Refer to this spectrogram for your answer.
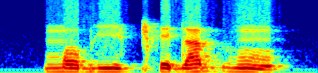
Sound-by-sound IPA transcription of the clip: m ɔː b iː z ǀʰ e d a b ɡʱ õ

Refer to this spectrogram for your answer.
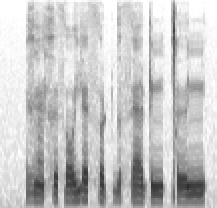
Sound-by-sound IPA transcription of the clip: ɣ æ̃ x ɘ θ ɔ j ɛ θ ɔ ʈ ɡ ə θ æ ʈ ə ɲ ǀ ɘ ɲ

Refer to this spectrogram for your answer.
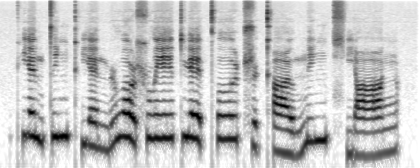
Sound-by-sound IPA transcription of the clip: pʰ j ɛ˥˩ n t̪ i˥ ŋ pʰ j ɛ˨˩ n ɻ w ɔ˥˩ ʂ w e˥ ɪ̯ t̪ ɥ ɛ˥˩ t̪ʰ o˥ ʊ̯ ʈ͡ʂ ɻ̩˨ kʰ ɑ˨˩ ʊ̯ n̪ i˥ ŋ t͡ɕʰ j ɑ˧˥ ŋ

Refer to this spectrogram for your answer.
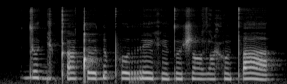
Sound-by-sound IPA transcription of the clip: d ɵ ɡʲ o kʼ ã ǃ ɵ ɗ ɵ pʰ o r ẽ x ẽ t õ ʃ ã zˤ ɐ̃ x õ tʼ a

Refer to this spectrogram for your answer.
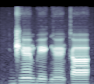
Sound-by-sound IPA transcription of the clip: d͡ʒ ɛ̃˧ b e˨ ɡ ɛ̃˨ k a˧

